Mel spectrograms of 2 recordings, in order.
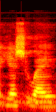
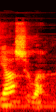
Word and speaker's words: Yahshua: which is short for yeshua joshua just as mike is short for michael why then do some people refer to jesus as yahshua there is absolutely no support for this pronunciation none at all and i say this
